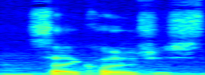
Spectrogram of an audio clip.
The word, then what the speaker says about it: psychologist: Yeah, psychologist. There is a P in the beginning of the word psychologist, but no one pronounced this.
